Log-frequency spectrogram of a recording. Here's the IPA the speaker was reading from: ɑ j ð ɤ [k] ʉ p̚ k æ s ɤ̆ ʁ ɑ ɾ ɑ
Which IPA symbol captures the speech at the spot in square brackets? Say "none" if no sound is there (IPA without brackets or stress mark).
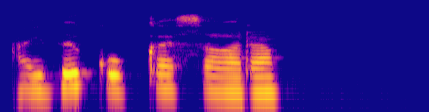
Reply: k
